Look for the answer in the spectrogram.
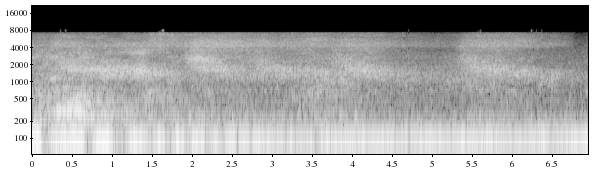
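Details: Camaro with a 347 engine, T-tops off and windows down: low, lumpy idle with an uneven loping beat near three a second under wind noise; engine idling rough, felt more than seen.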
